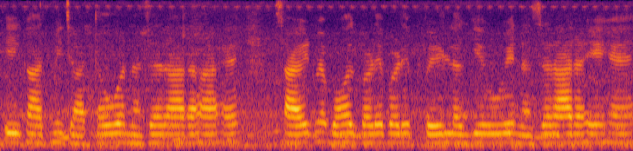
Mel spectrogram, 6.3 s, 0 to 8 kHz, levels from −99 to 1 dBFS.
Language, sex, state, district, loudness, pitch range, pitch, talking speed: Hindi, male, Chhattisgarh, Raipur, -19 LUFS, 170-180 Hz, 175 Hz, 190 wpm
